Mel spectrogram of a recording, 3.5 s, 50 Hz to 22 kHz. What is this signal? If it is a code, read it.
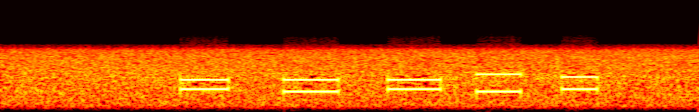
DTMF, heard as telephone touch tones, dialled by hand, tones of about 230 ms, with phone line noise. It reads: 74768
